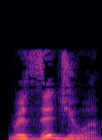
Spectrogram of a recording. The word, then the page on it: residuum: British English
